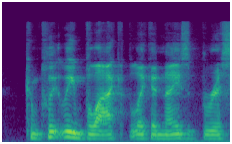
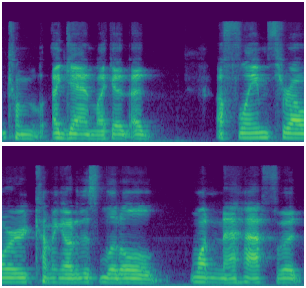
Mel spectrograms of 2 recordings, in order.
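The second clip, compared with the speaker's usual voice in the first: normal talking voice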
